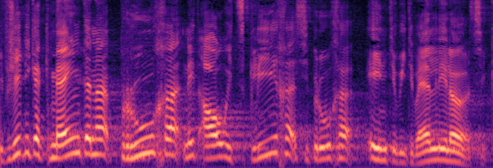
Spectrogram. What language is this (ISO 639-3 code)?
gsw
